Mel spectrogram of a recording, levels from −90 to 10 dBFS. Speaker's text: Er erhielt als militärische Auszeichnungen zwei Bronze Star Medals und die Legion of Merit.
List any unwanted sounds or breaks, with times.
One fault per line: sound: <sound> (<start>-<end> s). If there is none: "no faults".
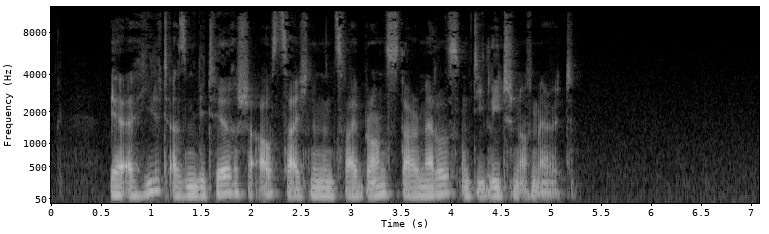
no faults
